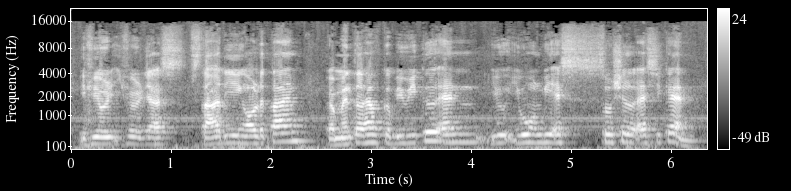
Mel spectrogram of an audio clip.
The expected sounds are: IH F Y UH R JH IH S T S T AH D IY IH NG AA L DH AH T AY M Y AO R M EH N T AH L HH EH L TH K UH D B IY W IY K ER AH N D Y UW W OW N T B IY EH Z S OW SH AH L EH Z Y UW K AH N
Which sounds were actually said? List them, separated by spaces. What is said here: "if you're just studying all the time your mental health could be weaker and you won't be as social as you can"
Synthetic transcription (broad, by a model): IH F Y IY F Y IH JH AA S T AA D IY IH NG AA L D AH T AY M Y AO M EH N T AH L HH EH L F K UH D B IY W IY K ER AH N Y Y UW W OW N B IY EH S OW SH AH L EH S Y UW K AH N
